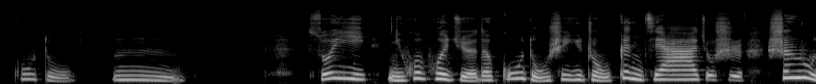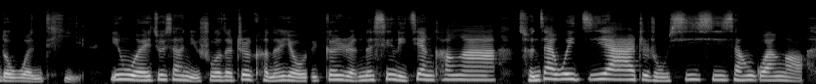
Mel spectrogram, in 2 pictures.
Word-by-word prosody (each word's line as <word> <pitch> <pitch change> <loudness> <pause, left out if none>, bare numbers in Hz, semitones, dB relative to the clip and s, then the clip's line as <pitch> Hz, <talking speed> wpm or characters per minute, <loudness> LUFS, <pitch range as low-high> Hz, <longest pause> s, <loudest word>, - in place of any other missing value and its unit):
孤 240 0 -8
独， 165 -8 -11 0.4
嗯。 205 -4 -5 1.2
所 245 +3 -1
以 265 -5 0 0.2
你 185 - 0
会 280 +9 -1
不 255 - -4
会 250 -2 +3
觉 185 -6 0
得 195 +1 -2
孤 265 +8 -3
独 180 -8 -2
是 230 +4 -4
一 220 0 -2
种 185 -5 -3
更 255 - +1
加 225 0 +1
就 215 -1 -4
是 380 - -4 0.2
深 315 -10 +1
入 315 -6 +5
的 170 -5 +3
问 145 -3 -1
题？ 285 - -11 0.2
因 230 0 +2
为 195 -3 +6
就 220 +3 0
像 215 -2 0
你 155 -4 0
说 185 +3 -1
的， 185 0 0
这 220 +4 +1
可 200 -2 -4
能 175 +2 +1
有 170 -4 +2 0.2
跟 220 +2 +2
人 185 -3 0
的 200 +1 +1
心 230 +3 0
理 190 -4 +1
健 215 +3 +1
康 220 +1 -2
啊， 210 -1 +3 0.2
存 195 -1 +1
在 250 +2 +3
危 245 0 +4
机 230 +1 -3
呀， 225 -3 +5
这 215 -1 0
种 175 -3 -3
息 225 +6 -3
息 220 -2 -3
相 205 -1 0
关 195 -1 0
啊。 165 -4 -3
210 Hz, 205 characters per minute, -24 LUFS, 190-230 Hz, 1.2 s, 为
